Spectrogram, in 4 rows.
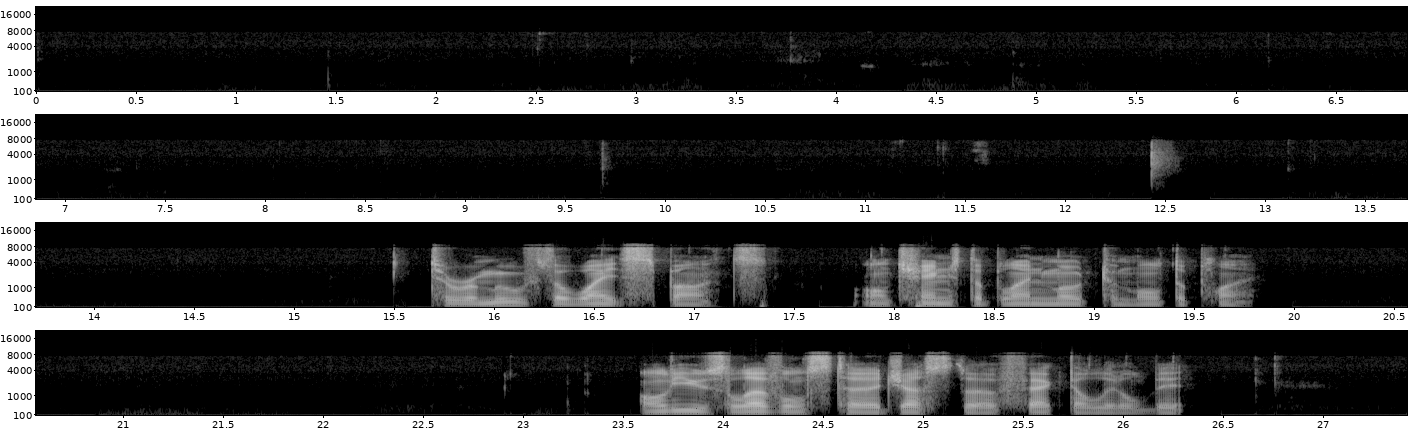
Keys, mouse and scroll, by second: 3.0 click, 3.5 scroll up 2, 3.8-5.6 drag, 6.2-8.0 drag, 9.7-11.1 alt+shift+drag, 13.1 click, 13.7 click, 17.5 click, 18.9 click, 24.5 click, 24.9-25.8 scroll up 2, 25.8 click, 26.7 right click.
